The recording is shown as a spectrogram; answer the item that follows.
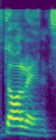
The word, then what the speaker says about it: Dolenc: every time I say doik does it yeah no well no in my own language Slovenian is doin here in Australia they call me because the last one is c k do doing but back in Slovenia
